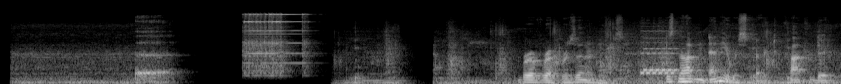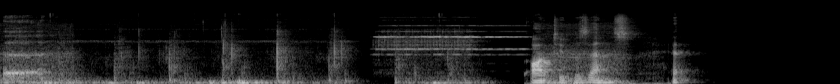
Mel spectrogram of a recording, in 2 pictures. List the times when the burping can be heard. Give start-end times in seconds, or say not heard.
0.1-1.8, 7.2-9.2, 13.8-14.8.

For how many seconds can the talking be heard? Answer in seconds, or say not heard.
5 s.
